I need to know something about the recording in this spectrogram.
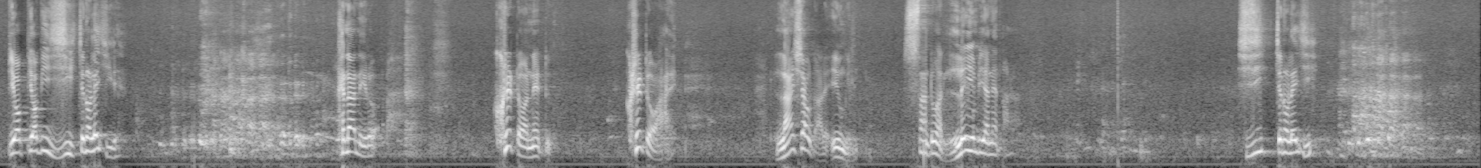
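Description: A man preaches with animation through a microphone in an echoing hall, in short bursts with pauses.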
